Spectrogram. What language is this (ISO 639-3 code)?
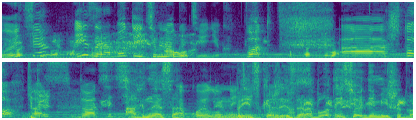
rus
